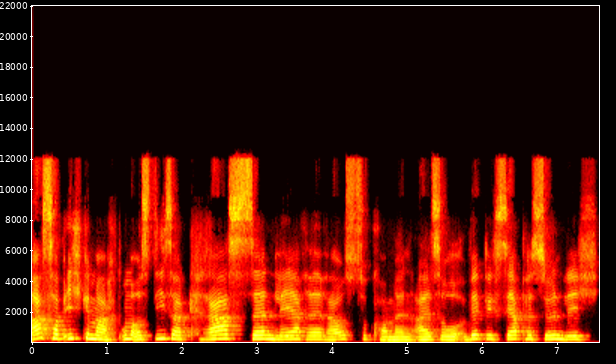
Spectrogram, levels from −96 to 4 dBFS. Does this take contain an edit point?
no; 0 cuts

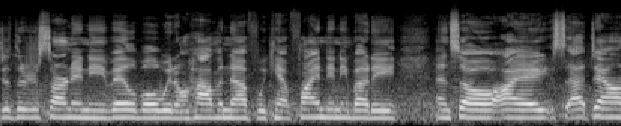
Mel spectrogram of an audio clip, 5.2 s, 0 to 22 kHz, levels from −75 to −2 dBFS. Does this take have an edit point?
no; 0 cuts

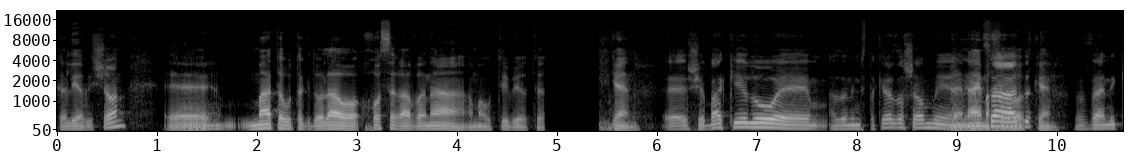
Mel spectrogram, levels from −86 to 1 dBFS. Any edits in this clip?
yes; 2 cuts; at 5.6 s, 7.7 s

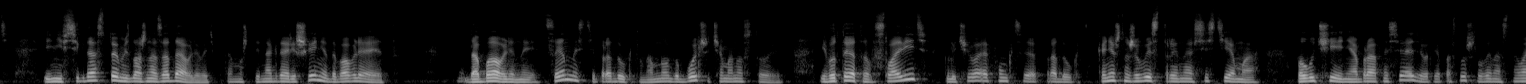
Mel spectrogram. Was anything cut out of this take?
yes; 1 cut; at 10.8 s

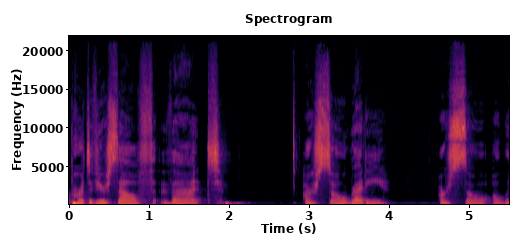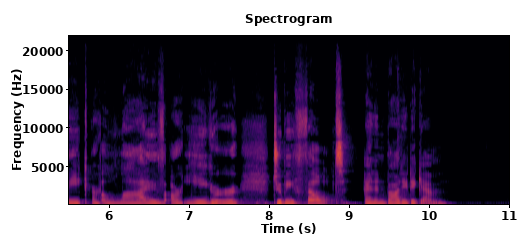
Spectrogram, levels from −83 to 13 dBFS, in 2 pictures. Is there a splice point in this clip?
yes; 2 cuts; at 5.9 s, 6.9 s

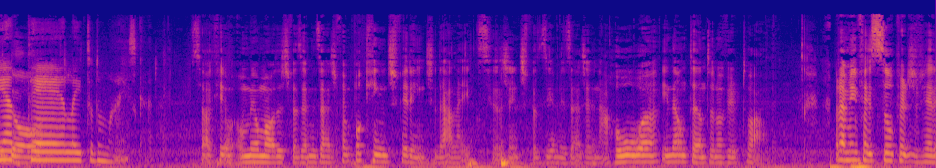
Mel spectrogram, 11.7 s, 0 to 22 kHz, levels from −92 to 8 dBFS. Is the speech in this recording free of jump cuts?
no; 3 cuts; at 2.4 s, 8.2 s, 10.4 s

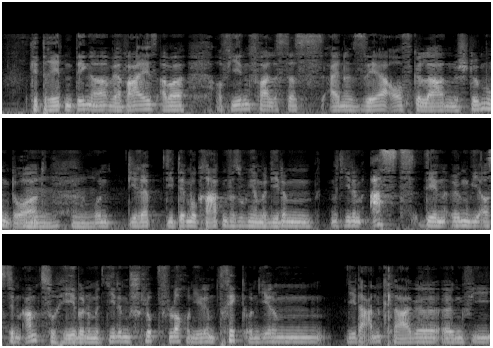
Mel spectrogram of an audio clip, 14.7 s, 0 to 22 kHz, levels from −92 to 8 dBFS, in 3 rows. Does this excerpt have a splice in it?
no; 0 cuts

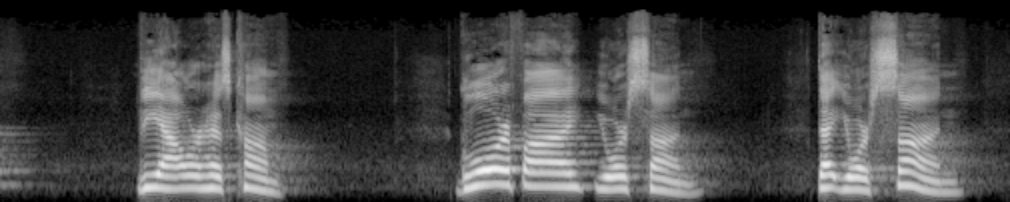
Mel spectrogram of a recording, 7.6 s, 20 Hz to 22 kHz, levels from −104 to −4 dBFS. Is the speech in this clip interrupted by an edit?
no; 0 cuts

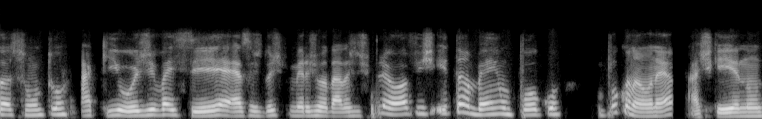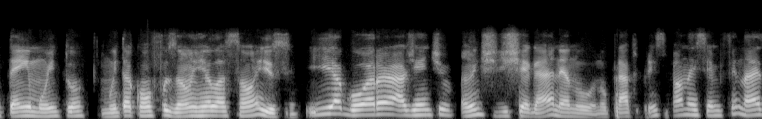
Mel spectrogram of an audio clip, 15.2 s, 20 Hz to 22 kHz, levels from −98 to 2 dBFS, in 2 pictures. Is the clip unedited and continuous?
no; 1 cut; at 6.7 s

